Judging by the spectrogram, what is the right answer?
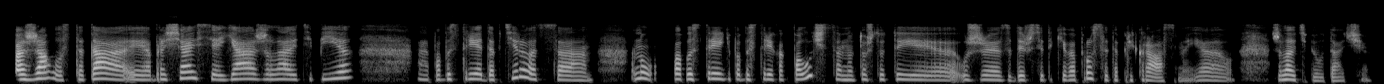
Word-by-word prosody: Пожалуйста, 230 -1 +6
да, 250 -3 +7
и 215 - 0
обращайся. 240 +5 +2
Я 240 +4 +3
желаю 235 0 +1
тебе, 260 +6 -1 0.6
а, 225 -2 -7
побыстрее 240 +2 -1
адаптироваться. 220 - -1 0.4
Ну, 270 -1 0 0.2
побыстрей, 245 +1 +2
не 245 - -11
побыстрей, 230 0 -3
как 215 0 -6
получится, 230 - +1
но 210 -1 -4
то, 230 +3 -4
что 230 +1 -4
ты 215 -4 -2
уже 210 0 0
задаешь 195 +2 -2
себе 205 - -8
такие 210 0 -7
вопросы,- 210 +2 -2
это 195 - -7
прекрасно. 190 -4 -3
Я 185 -2 -6 0.4
желаю 220 +1 +3
тебе 170 -4 -9
удачи. 170 +5 -6
225 Hz, 135 wpm, -25 LUFS, 205-245 Hz, 0.6 s, да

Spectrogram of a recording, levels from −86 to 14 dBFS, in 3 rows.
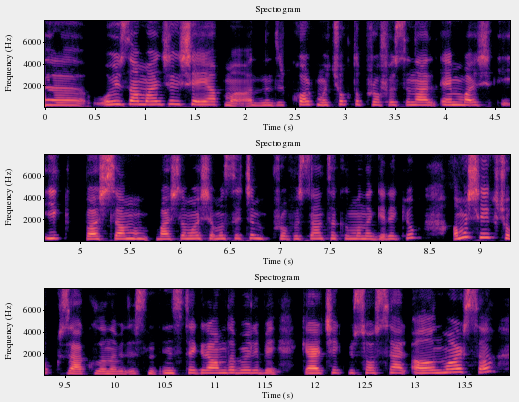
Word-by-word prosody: Eee, 225 -1 0 0.2
o 325 -6 -3
yüzden 300 0 +3
bence 290 +2 -2
şey 290 -2 +3
yapma. 270 -6 -3
A, - - -5
nedir? 215 +1 -9
Korkma. 270 -5 -3
Çok 290 +5 -6
da 285 - -6
profesyonel 245 -1 0
en 250 -2 -1
baş 235 0 -1
ilk 285 +1 -3 0.2
başlan 250 +1 +3
başlama 240 +3 -1
aşaması 275 +1 +1
için 275 -2 -6
profesyonel 255 +1 +2
takılmana 255 -1 -6
gerek 250 +3 -8
yok. 335 +1 -7 0.3
Ama 400 - +1
şeyi 370 -2 +4
çok 295 -5 -4
güzel 200 -2 +1
kullanabilirsin. 195 0 -2
Instagram'da 240 +2 +1
böyle 245 -2 -5
bir 115 0 -10
gerçek 230 +3 +2
bir - - -9
sosyal 245 +1 +5
ağın 240 +3 +2
varsa, 315 +3 +4
255 Hz, 155 wpm, -20 LUFS, 235-280 Hz, 0.3 s, sosyal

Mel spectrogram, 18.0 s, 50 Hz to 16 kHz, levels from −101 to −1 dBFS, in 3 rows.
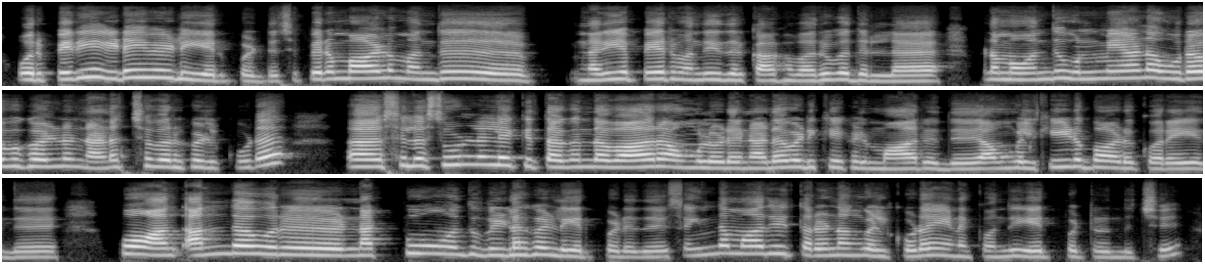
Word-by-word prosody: ஒரு 255 - +2
பெரிய 335 +6 +4
இடைவெளி 325 -2 +1
ஏற்பட்டுச்சு. 205 -1 -11
பெரும்பாலும் 295 +2 +3
வந்து 275 +2 -3 0.7
நிறைய 260 +4 +2
பேர் 280 0 +2
வந்து, 255 +1 -3
இதற்காக 230 -1 -2
வருவதில்ல. 230 -3 -2 0.5
நம்ம 260 -1 0
வந்து 285 +4 -5
உண்மையான 305 +3 +1
உறவுகள்னு 300 +1 +2
நினச்சவர்கள் 275 +1 -2
கூட 285 +6 -2 0.5
அ - - +9 0.2
சில 320 -1 +1
சூழ்நிலைக்கு 360 -3 0
தகுந்தவாறு 280 +1 +5
அவுங்களோட 255 -3 -1
நடவடிக்கைகள் 260 -1 -2
மாறுது. 220 -1 -2
அவுங்களுக்கு 240 +3 -5
ஈடுபாடு 270 -5 -1
குறையுது. 220 -2 -4 0.4
ஸோ, 330 - +3
அ - - +7 0.2
அந்த 330 +4 +1 0.2
ஒரு 295 -1 +1 0.3
நட்பும் 330 +5 -3
வந்து 300 0 -6
விலகல் 285 -2 -1
ஏற்படுது. 210 -1 -9
ஸோ, - - -13
இந்த 345 +1 -2
மாதிரி 330 0 0
தருணங்கள் 265 -4 -3
கூட 240 - -1
எனக்கு 225 -2 -10
வந்து 240 +2 -7
ஏற்பட்டிருந்துச்சு. 210 +1 -11
270 Hz, 145 wpm, -20 LUFS, 235-300 Hz, 0.7 s, அ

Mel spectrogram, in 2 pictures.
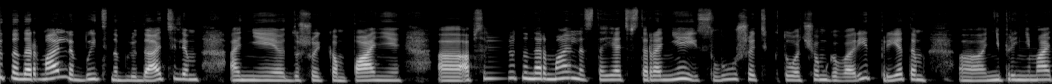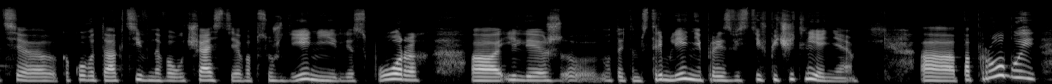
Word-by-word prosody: абсолютно 275 -4 +2
нормально 245 +5 +5
быть 235 +4 -1
наблюдателем, 210 +5 +2 0.3
а 195 - +2
не 190 -2 +1
душой 185 +1 -5
компании. 185 +1 +3 0.3
Э, 180 0 +5
абсолютно 270 +5 -1
нормально 265 0 +3
стоять 210 +1 -2
в - - -6
стороне 210 +5 +1
и 190 - -9
слушать, 220 +4 -5
кто 200 - -7
о 195 - -1
чём 215 +3 -3
говорит, 185 +11 -3
при 190 -4 -5
этом, 225 -2 0 0.3
э, 175 -1 -1
не 200 +2 +1
принимать, 210 0 0
э, 175 -3 -2
какого-то 190 0 -5
активного 180 -2 -6
участия 170 0 -1
в 170 - -10
обсуждении 180 +3 -3
или 165 +1 -11
спорах, 205 +3 +1 0.4
э, 175 -1 +6
или 185 -3 -2
же 175 -1 -7
вот 180 -1 -12
этом 170 -1 -9
стремлении 220 - +1
произвести 190 +2 -5
впечатление. 200 - -2 0.7
Э, 170 -2 +4
попробуй, 310 - 0
195 Hz, 125 wpm, -22 LUFS, 180-235 Hz, 0.7 s, э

